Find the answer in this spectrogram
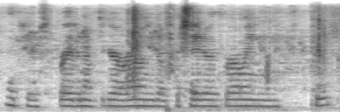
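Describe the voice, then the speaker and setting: A woman player in a casual tabletop role-playing game, asking questions in a relaxed way. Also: brisk. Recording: dull low-fi sound with faint noise.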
